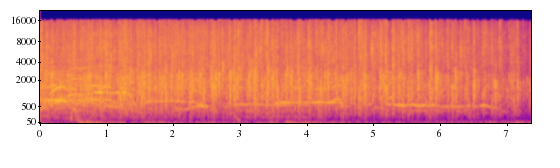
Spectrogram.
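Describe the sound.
Audience applause welcomes a speaker at a China career summit at Seneca. Dense, sustained clapping continues throughout, with a voice briefly sounding over it.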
